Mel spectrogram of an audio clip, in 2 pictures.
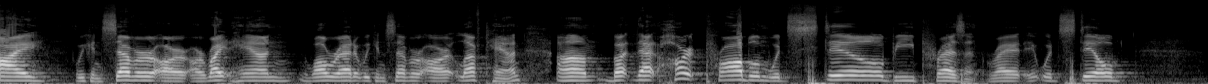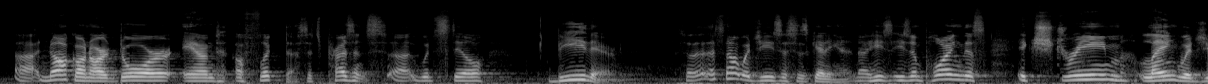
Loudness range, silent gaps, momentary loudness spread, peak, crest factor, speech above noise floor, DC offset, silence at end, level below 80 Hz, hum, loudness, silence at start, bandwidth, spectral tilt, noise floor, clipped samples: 10 LU; none; 16 LU; -4 dBFS; 18 dB; 29 dB; under 0.1%; 0 s; -46 dBFS; none; -21 LUFS; 0 s; 15 kHz; -6 dB/octave; -50 dBFS; under 0.1%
